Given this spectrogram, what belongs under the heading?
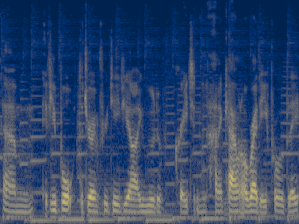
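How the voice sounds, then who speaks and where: Music plays in the background as a man speaks at a moderate pace, fairly low in pitch with ordinary pitch variation. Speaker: first-time drone owner. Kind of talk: tutorial voiceover.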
